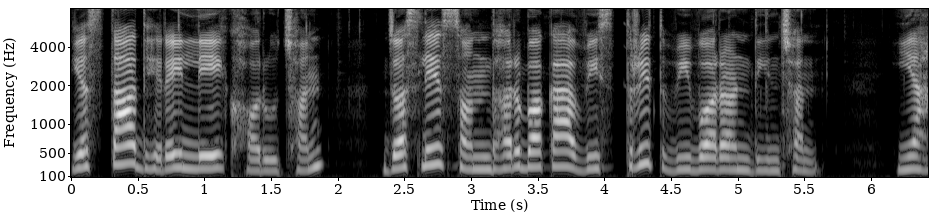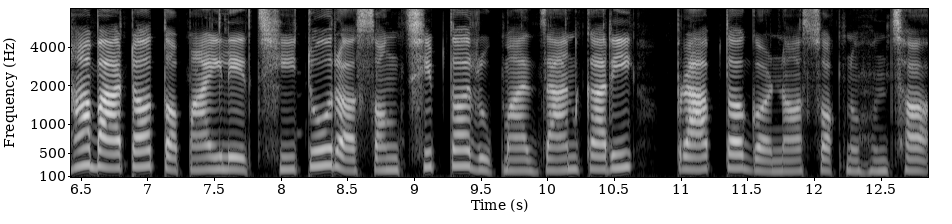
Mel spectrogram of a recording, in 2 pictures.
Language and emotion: Nepali, neutral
